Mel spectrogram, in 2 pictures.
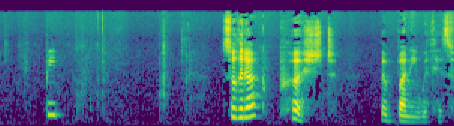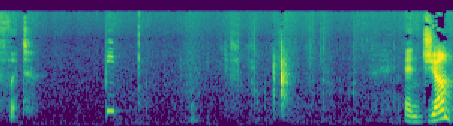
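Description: Pages of a book turn with a soft papery rustle.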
